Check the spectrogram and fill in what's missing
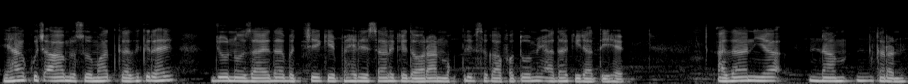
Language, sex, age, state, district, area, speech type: Urdu, male, 18-30, Uttar Pradesh, Balrampur, rural, spontaneous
